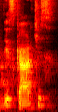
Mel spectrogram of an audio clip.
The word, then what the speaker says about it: Descartes: um filósofo chamado René descart né se escreve Descartes como a gente deve ter visto o ano passado e vocês devem ter anotado aí mas se fala descart porque ele era francês muito bem gente vamos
